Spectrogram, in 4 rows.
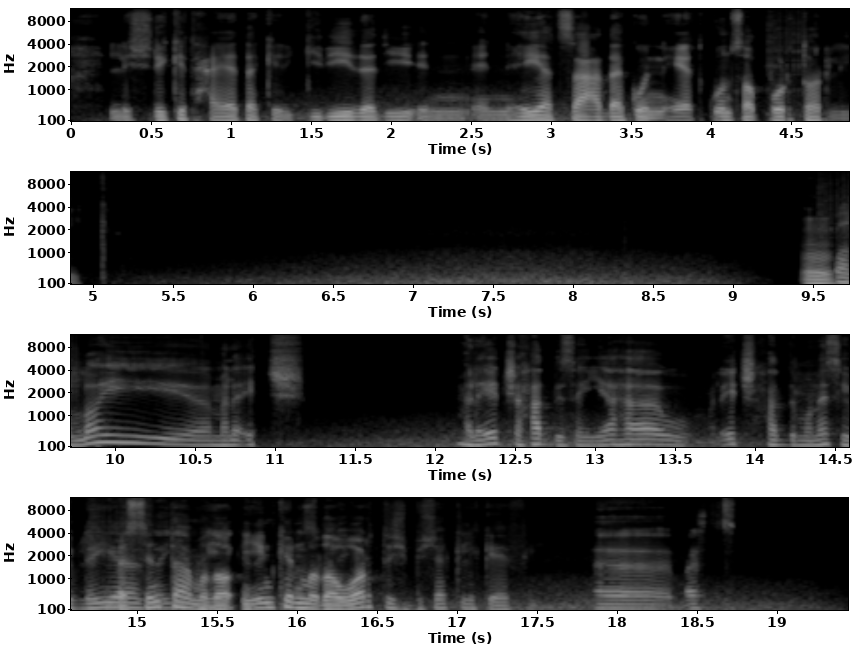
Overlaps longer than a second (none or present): present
